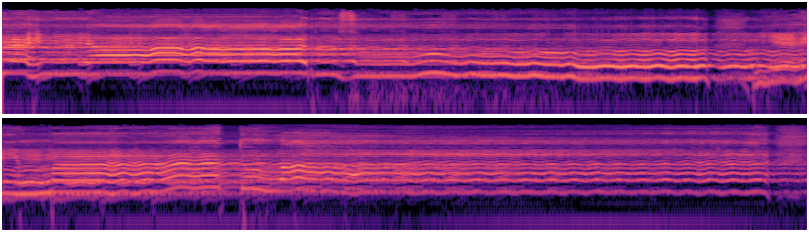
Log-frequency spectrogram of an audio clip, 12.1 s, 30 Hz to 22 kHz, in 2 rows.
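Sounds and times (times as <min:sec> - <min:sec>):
man singing into a microphone: 0:00.0 - 0:12.0.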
